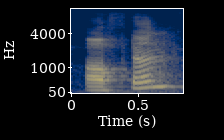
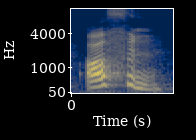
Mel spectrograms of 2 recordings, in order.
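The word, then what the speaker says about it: often: सिनोनियम, synonym, synonym, एंटोनियम, एंटोनिम, एंटोनिम, ऑफ्टन, ऑफन, ऑफन, data, data, data, pronunciation, pronunciation, pronunciation, अवर, R, एंड, aunt, aunt,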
